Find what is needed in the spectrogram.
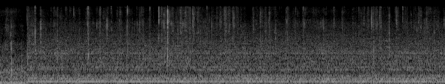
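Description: Gloved hands kneading Lab-Putty silicone dental putty, working the base and catalyst together: a steady rustle of glove and putty with many small soft ticks. A low steady hum runs underneath.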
